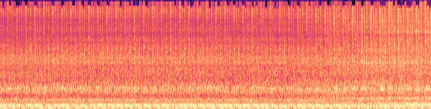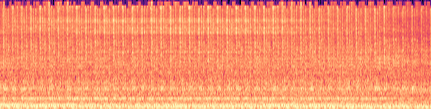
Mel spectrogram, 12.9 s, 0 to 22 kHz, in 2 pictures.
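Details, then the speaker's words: 1977 VW Brasília air-cooled flat-four at idle: fast, fairly even valve tapping on one side that at times sounds like a connecting rod, attributed to loose valve springs and sunk valves. "a gente tem um barulho de válvula batendo do lado de cá que dependendo da hora até parece ser uma uma biela"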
